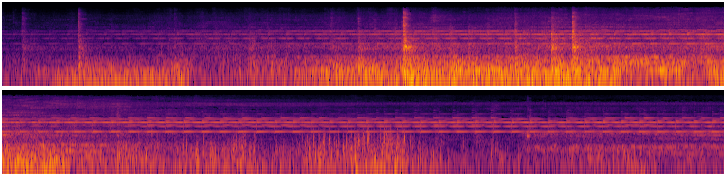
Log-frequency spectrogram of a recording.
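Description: Union Pacific train going by with a low rumble and wheel clatter, loudest in the middle, with a few sharp knocks. Over it runs a steady high multi-note ringing tone that cuts off suddenly at the very end.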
